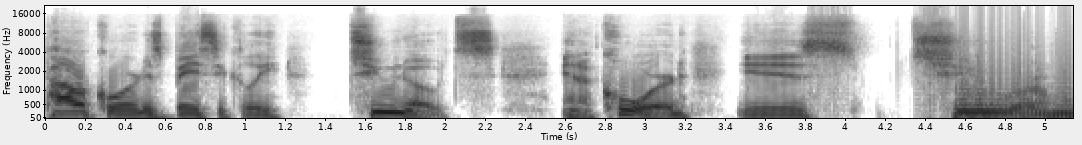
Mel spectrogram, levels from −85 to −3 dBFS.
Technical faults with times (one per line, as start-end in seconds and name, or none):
0.00-5.14 hard clipping
3.82-5.14 block size mismatch (padded)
